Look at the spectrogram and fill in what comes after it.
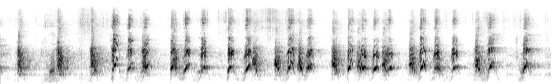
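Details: German Hunting Terrier bays at wild boar during hunting training, giving rapid, sharp, high-pitched barks, several each second, while a handler urges "hold him".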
